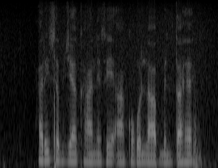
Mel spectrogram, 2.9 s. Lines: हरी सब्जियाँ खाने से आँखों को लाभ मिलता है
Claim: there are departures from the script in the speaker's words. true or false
false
